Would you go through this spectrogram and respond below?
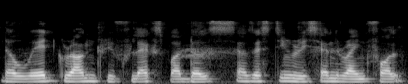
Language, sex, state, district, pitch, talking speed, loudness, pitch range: English, male, Assam, Kamrup Metropolitan, 135 Hz, 130 wpm, -16 LUFS, 130-140 Hz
